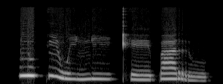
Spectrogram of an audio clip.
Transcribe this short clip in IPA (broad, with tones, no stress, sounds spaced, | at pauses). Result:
l u˦ k ĩ˦˨ w i˨ ɲ iː˨ kʰ eː˨ p a˦ r u˨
